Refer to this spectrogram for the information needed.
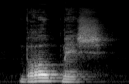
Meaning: bread knife (serrated knife wrought for slicing bread)
- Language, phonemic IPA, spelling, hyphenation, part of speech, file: Dutch, /ˈbroːt.mɛs/, broodmes, brood‧mes, noun, Nl-broodmes.ogg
